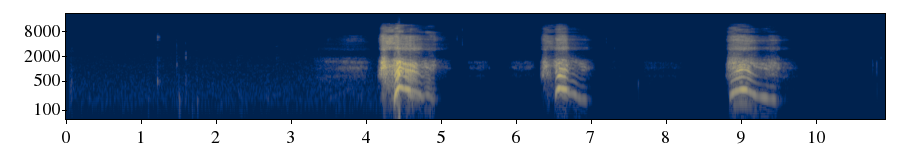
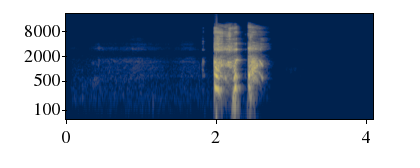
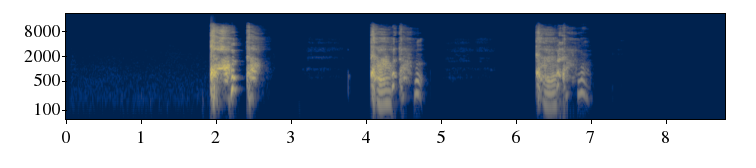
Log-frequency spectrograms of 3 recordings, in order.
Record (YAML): exhalation_length: 10.9 s
exhalation_amplitude: 32768
exhalation_signal_mean_std_ratio: 0.22
cough_length: 4.1 s
cough_amplitude: 32767
cough_signal_mean_std_ratio: 0.25
three_cough_length: 8.8 s
three_cough_amplitude: 30596
three_cough_signal_mean_std_ratio: 0.27
survey_phase: beta (2021-08-13 to 2022-03-07)
age: 45-64
gender: Female
wearing_mask: 'Yes'
symptom_cough_any: true
symptom_other: true
symptom_onset: 12 days
smoker_status: Never smoked
respiratory_condition_asthma: false
respiratory_condition_other: false
recruitment_source: REACT
submission_delay: 2 days
covid_test_result: Negative
covid_test_method: RT-qPCR
influenza_a_test_result: Negative
influenza_b_test_result: Negative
